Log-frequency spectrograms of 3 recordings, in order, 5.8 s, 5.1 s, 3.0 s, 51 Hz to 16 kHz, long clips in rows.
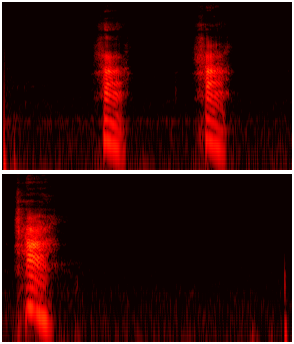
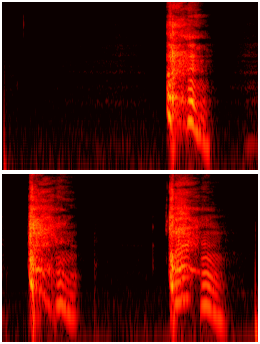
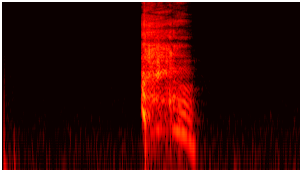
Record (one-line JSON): {"exhalation_length": "5.8 s", "exhalation_amplitude": 3088, "exhalation_signal_mean_std_ratio": 0.27, "three_cough_length": "5.1 s", "three_cough_amplitude": 9986, "three_cough_signal_mean_std_ratio": 0.33, "cough_length": "3.0 s", "cough_amplitude": 6976, "cough_signal_mean_std_ratio": 0.29, "survey_phase": "beta (2021-08-13 to 2022-03-07)", "age": "45-64", "gender": "Male", "wearing_mask": "No", "symptom_cough_any": true, "symptom_shortness_of_breath": true, "symptom_diarrhoea": true, "symptom_fatigue": true, "symptom_headache": true, "smoker_status": "Never smoked", "respiratory_condition_asthma": true, "respiratory_condition_other": false, "recruitment_source": "Test and Trace", "submission_delay": "1 day", "covid_test_result": "Positive", "covid_test_method": "RT-qPCR", "covid_ct_value": 15.4, "covid_ct_gene": "ORF1ab gene", "covid_ct_mean": 15.7, "covid_viral_load": "6900000 copies/ml", "covid_viral_load_category": "High viral load (>1M copies/ml)"}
